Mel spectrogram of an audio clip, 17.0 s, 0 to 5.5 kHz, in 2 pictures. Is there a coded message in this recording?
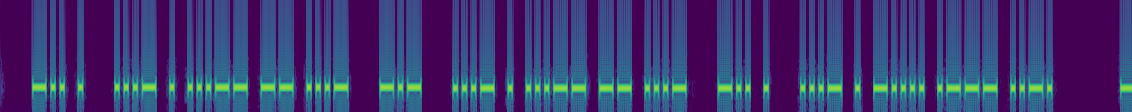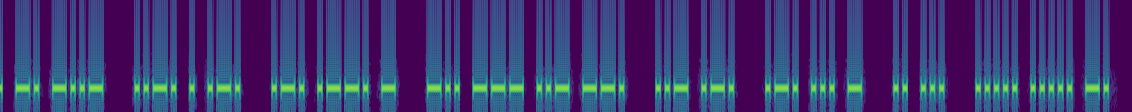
Yes: Morse code from 0.2 to 16.8 s, heard as a keyed tone, about 35 wpm, 570 Hz. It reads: DE VE3MV K VE3MV DE VE6JF TNX FER RPT DOUG UR RST IS 55N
